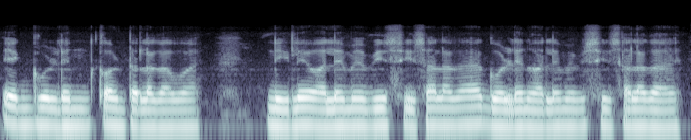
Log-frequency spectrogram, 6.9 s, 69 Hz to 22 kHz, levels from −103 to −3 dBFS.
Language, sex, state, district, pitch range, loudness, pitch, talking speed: Hindi, male, Uttar Pradesh, Lucknow, 120-130 Hz, -15 LUFS, 125 Hz, 175 wpm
